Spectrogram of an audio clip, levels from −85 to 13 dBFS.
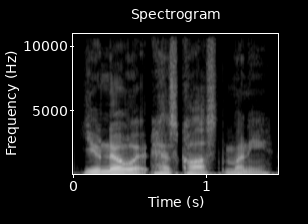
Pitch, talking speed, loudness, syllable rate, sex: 105 Hz, 235 wpm, -20 LUFS, 4.9 syllables/s, male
